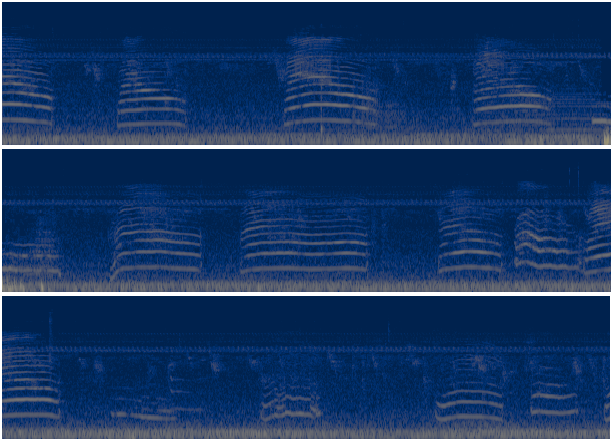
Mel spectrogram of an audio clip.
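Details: Kittens inside a room meowing in a fast series of short, arched, high-pitched mews, roughly one every second, with a brief knock midway and steady low hum throughout.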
